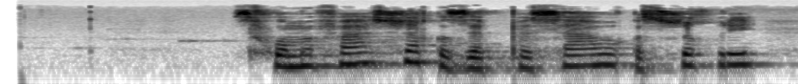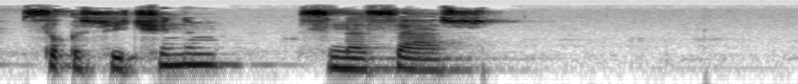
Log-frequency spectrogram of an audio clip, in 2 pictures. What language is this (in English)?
Kabardian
